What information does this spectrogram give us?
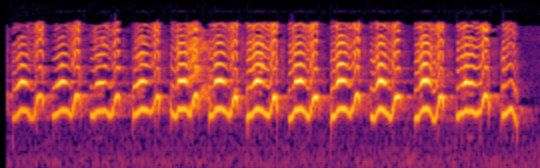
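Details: Pet parrot singing: a fast, evenly repeated whistled phrase, each note stepping upward in pitch, about a dozen repeats in four seconds against a silent background.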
